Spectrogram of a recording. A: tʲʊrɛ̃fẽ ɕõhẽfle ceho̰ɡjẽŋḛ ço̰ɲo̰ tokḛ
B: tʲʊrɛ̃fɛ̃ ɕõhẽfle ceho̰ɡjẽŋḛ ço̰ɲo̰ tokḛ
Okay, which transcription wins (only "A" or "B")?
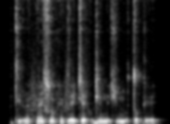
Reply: B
